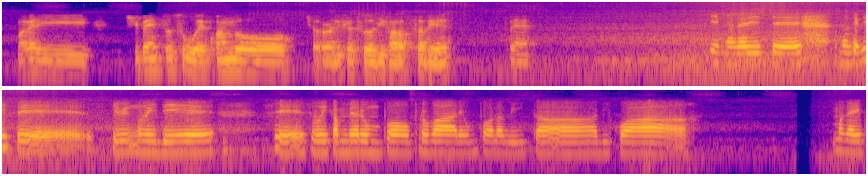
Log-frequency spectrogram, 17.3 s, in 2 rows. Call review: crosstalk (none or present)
none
